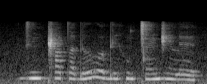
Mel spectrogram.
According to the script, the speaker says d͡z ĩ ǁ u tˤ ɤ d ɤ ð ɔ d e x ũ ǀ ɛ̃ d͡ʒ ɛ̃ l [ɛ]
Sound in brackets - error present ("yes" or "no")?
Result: no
